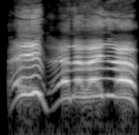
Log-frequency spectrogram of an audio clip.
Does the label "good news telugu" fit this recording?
No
